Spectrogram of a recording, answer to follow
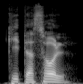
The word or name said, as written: quitasol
